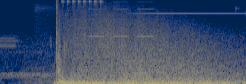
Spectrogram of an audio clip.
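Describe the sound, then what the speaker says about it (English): A spaceship exploding in the video game Outer Wilds, a sudden sharp blast that turns into a sustained roaring rumble with faint high beeping tones over it, loud and alone. "Did our ship just explode?"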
